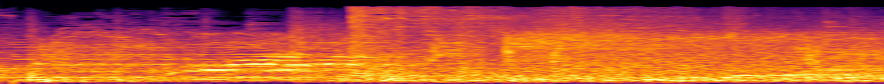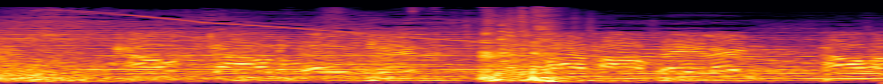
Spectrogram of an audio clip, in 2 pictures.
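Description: A sharp smash as a hand is brought down on top of a Dalek and breaks one of its bulbs, cutting through a loud, dense mix of roaring, clattering action noise and raised voices, with another hard crash near the end.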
